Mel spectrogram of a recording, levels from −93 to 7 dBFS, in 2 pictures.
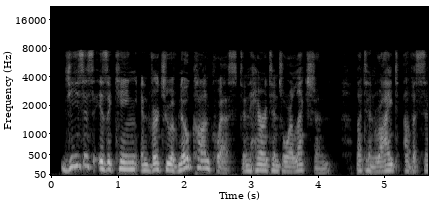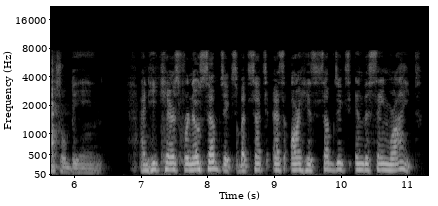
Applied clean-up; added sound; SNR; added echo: classical method WPE with log-MMSE.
